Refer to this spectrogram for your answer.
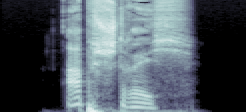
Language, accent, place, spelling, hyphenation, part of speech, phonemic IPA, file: German, Germany, Berlin, Abstrich, Ab‧strich, noun, /ˈapˌʃtʁɪç/, De-Abstrich.ogg
- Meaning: 1. A drawback one accepts willingly 2. swab sample 3. down bow 4. downstroke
